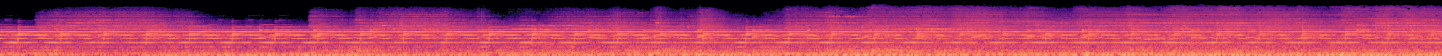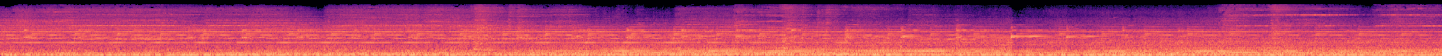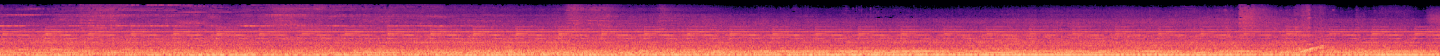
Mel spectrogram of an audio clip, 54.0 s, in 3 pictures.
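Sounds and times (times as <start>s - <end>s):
train rumbling: 0.0s - 54.0s
lower tone: 52.2s - 53.0s
high whining tones: 52.2s - 53.1s.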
